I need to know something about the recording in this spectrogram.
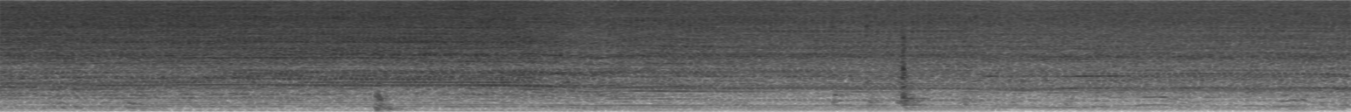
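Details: Toyota Vitz engine at idle: smooth and even with no thumping or drumming vibration from the engine mounts, apart from two stray clicks; the engine sounds settled and normal.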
